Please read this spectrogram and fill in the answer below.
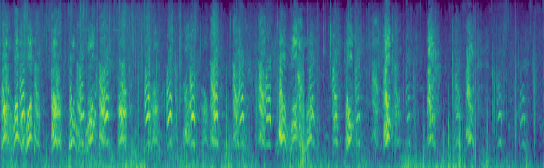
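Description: Dog barking in quick succession, about three or four barks a second, thinning out near the end, over a steady low rumble.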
